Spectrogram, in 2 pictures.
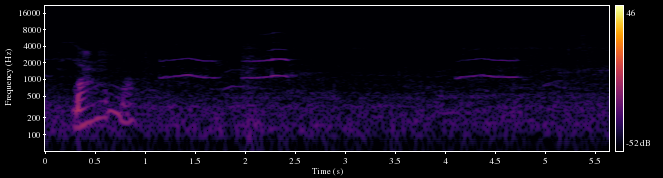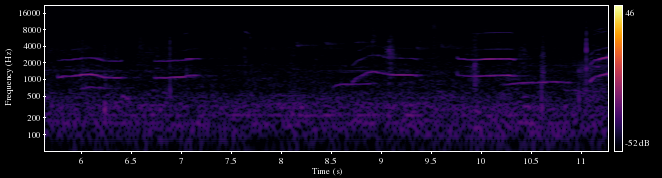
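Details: Suca, a hurt baby monkey grabbed by Susan, cries out over and over: brief, even, piercing notes spaced about a second apart, a sharper squeal at the start and some rising cries near the end.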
